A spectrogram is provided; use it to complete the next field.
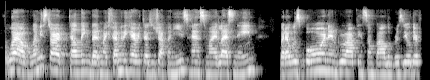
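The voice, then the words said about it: Brazilian accent with American influence. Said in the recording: “for those of you who know a little bit of the Brazilian accent, with an American influence”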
